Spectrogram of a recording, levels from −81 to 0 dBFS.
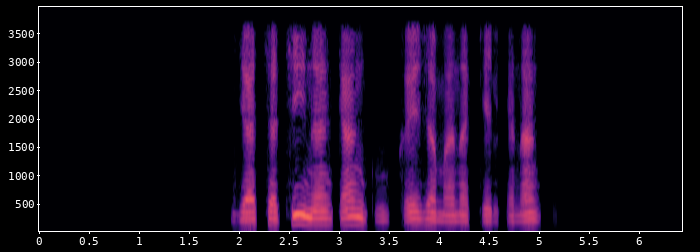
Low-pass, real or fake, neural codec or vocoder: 3.6 kHz; real; none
